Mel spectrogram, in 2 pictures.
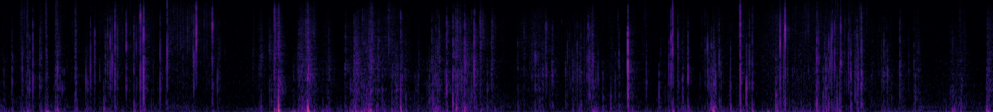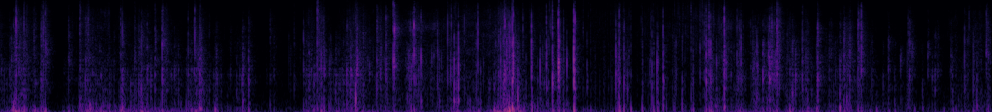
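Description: A small pink patterned package wrapped in clear plastic film is held in both hands close to the microphones while fingertips rub, squeeze and crinkle the wrapper. The result is a steady run of dense, crackling crinkles and sharp snaps across a broad band, bright on top with a low rumble beneath, and a few louder crunches stand out.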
